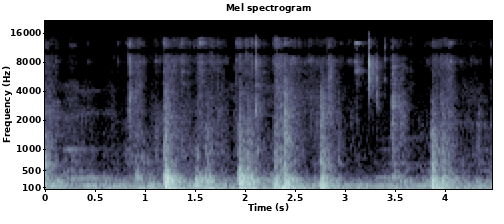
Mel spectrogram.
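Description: Irregular soft clicks and knocks of wooden chopsticks and a plastic takeout sushi tray being handled as a piece of sushi is picked up, starting about a second in.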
